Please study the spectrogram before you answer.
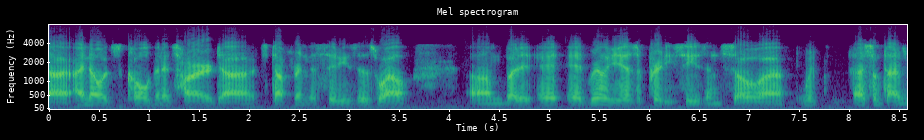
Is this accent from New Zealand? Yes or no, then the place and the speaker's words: no; Winnipeg, Manitoba, Canada; moved away as an adult; also born or lived in northwestern Ontario; now in Vancouver, Canada; I'm actually born and raised in Winnipeg. I've been in Vancouver for just over two years.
